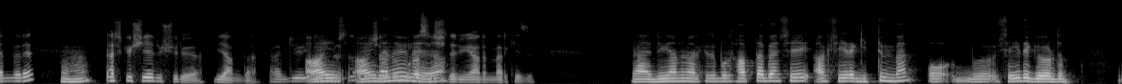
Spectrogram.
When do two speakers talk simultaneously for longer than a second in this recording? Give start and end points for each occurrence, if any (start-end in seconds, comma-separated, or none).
3.0-4.5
